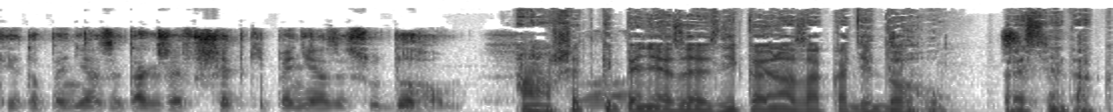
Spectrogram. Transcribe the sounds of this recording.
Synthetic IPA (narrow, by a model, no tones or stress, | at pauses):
t̪ɪɛt̪ɔpɛɲɪazɛt̪aɡʒɛfʃɛt̪ki̥pɛɲɪazɛsuːd̪l̩ɦɔ̰m | ʔaːnɔfʃɛt̪kipɛɲɪazɛvzɲikajuːnazaːklaɟɛd̪l̩ɦu | pɾɛsɲɛt̪ak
